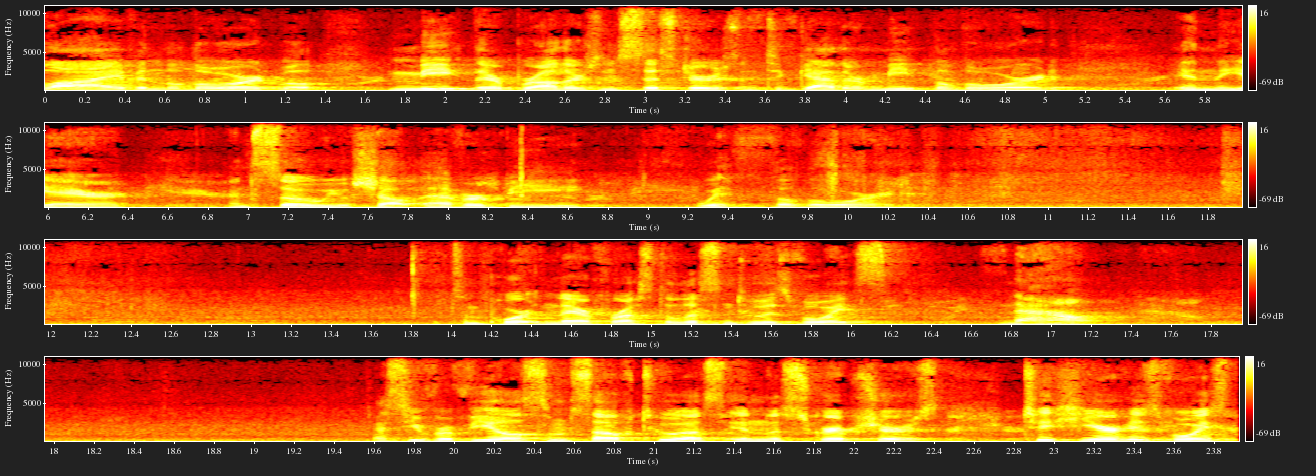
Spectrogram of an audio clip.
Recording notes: I apologize for the echo in the background.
